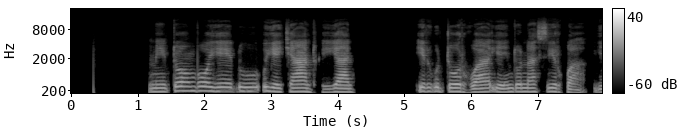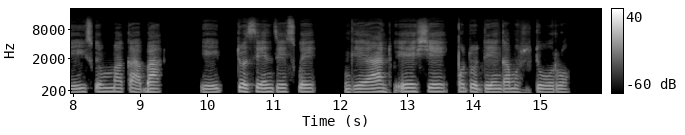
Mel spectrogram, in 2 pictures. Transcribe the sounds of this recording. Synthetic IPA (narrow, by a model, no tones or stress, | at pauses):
mito̞mbo̞je̞ɗuːje̞t͡ʃantʰuijani | irikuto̞rwaje̞indo̞nasirwaje̞iswe̞mumakaɓa | jeito̞se̞nze̞swe̞ | ŋɡe̞antʰṵʔe̞ʃe̞oto̞te̞ŋɡamuʐito̞ːɾo̞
